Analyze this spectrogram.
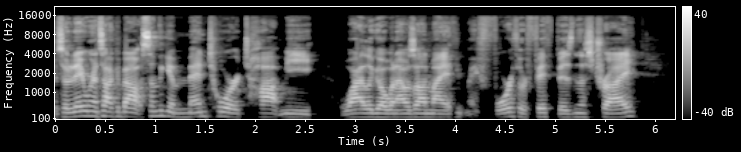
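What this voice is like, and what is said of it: Hoarse, partly lost voice. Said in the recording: “excuse my voice. I'll tell you the story of why it is gone”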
